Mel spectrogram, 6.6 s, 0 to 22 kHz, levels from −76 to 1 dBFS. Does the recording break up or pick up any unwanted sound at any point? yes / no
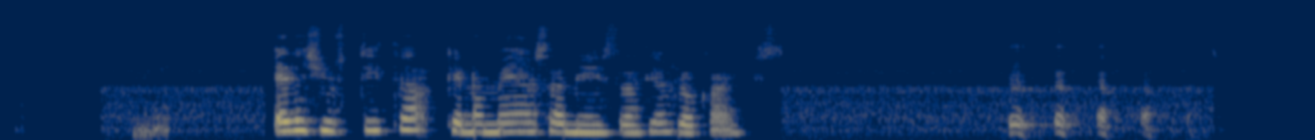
yes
